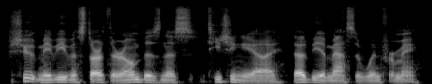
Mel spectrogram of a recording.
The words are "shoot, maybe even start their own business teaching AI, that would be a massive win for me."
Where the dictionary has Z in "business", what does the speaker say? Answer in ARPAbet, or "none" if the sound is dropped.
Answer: Z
